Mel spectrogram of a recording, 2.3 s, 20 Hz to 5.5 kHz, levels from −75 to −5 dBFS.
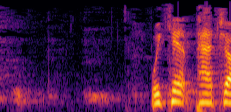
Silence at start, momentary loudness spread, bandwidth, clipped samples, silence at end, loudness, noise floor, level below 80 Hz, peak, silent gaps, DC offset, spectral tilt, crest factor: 0 s; 24 LU; 5.4 kHz; under 0.1%; 0 s; -16 LUFS; -46 dBFS; -42 dBFS; 0 dBFS; none; under 0.1%; -8.5 dB/octave; 18 dB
